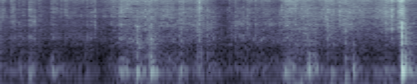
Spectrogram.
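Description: Irregular rustling and crinkling of packing paper and wrapped items being handled by hand in a subscription box.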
